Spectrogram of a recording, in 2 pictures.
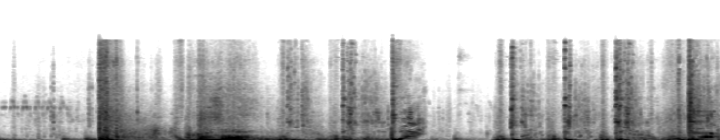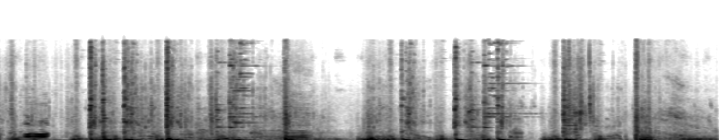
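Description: Magic blasts crackle and burst in quick succession.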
